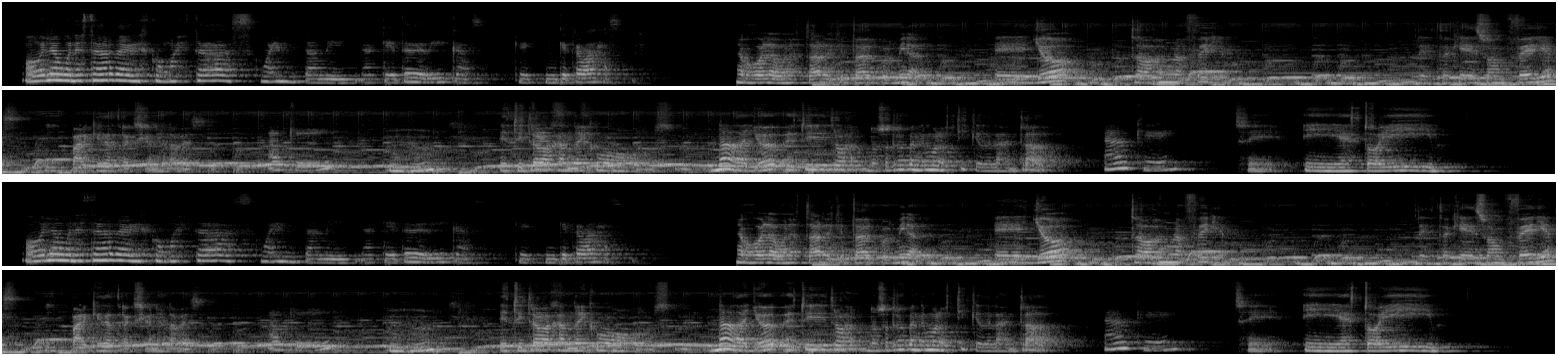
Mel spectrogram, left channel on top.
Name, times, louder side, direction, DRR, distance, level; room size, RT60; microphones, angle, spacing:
voice 1, 0.2-4.7 5.1-6.2 18.2-18.9 20.7-21.3 26.6-27.4, left 1 dB, 45° left, 4 dB, 3.0 m, -31 dB
voice 2, 7.3-9.2 9.9-10.7 11.3-12.3 14.1-15.7 16.0-17.6 19.4-26.0 27.9-30.0, right 1 dB, 15° right, 3 dB, 2.1 m, -30 dB
sound 1, 8.1-24.1, left 1 dB, 20° left, 6.7 m, -32 dB
29.5 x 15.0 x 7.9 m, 1.1 s
head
